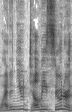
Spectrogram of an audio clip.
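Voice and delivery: high-pitched, acted indignant, offended, put-out tone. Retelling a woman learning of a relationship kept secret from her, mock-offended. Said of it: "She gets all offended".

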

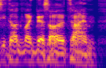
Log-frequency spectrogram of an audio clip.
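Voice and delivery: put-on kobold smoker voice. Recalling their kobold rogue from a one-off, showing how he talked: Velk's smoker voice. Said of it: "Who had a smoker voice".

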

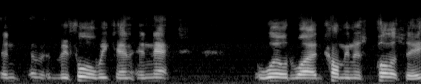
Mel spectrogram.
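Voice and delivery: usual speaking voice

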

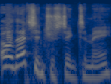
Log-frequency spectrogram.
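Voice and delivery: ordinary talk

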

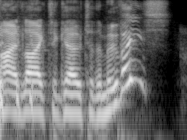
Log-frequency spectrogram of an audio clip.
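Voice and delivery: upspeak, movies rising like a question. Teaching to lilt the voice at the end, rising at the end like a question. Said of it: "you just lilt your voice like everything's a question".

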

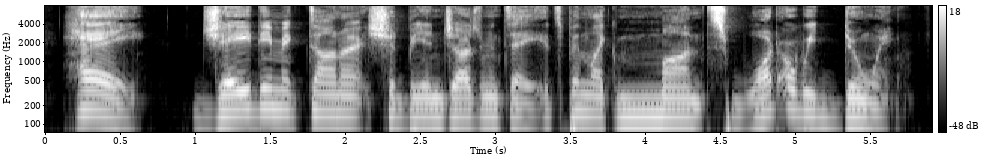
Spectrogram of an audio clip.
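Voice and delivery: ordinary delivery

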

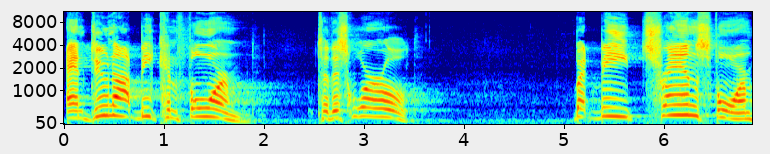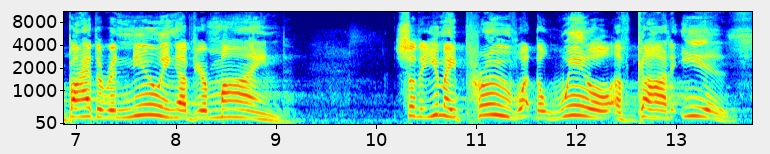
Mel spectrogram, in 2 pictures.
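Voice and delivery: impassioned delivery.

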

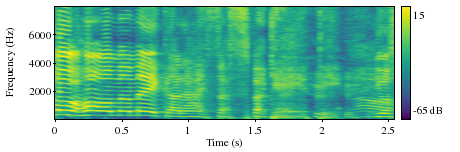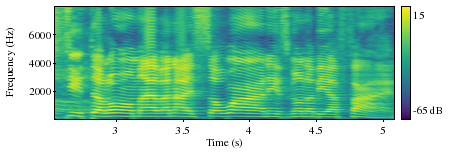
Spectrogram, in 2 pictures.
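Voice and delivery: put-on Italian accent. Joking about Italy's response, a speaker talks in a stereotypical Italian accent. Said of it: "That's a good accent".

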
